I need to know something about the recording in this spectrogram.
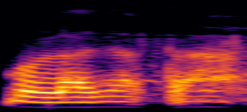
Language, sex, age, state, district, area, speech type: Urdu, female, 45-60, Bihar, Supaul, rural, spontaneous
